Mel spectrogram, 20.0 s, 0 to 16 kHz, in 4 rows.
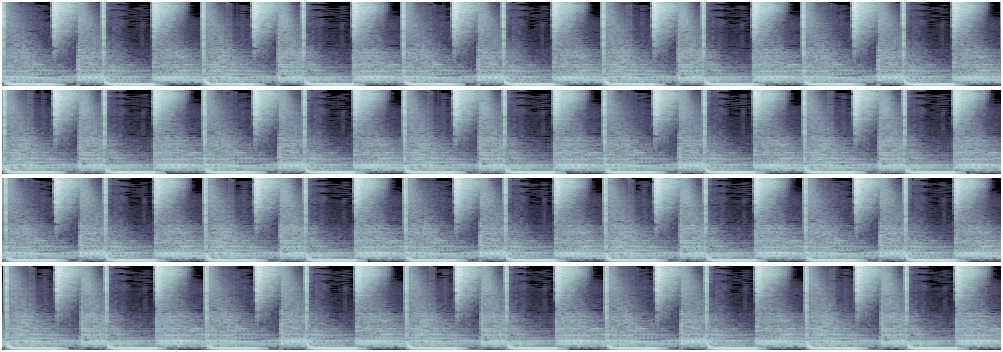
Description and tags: DrumBass 80sUpdown Gsus4 120BPM
Actually, it's a little bit of a sound package. But sharing is always good. My drum bass sounds can be used in house, nu-disco and dance pop projects. Obviously when I was listening, I felt that these sound samples were a bit nostalgic. Especially like the audio samples from the bottom of pop music early in the 2000s. There are only drum bass sound samples. There are also pad and synth sound samples prepared with special electronic instruments. I started to load immediately because I was a hasty person. The audio samples are quite lacking right now. There are not many chord types. I will send an update to this sound package as soon as I can. Have fun beloved musicians :)
drum, loop, deep-house, hard, chord, soundesign, beat, programmed, electro, drum-bass, kick, rhytyhm, house, dance, nu-disco, bass, club, hihat, producer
